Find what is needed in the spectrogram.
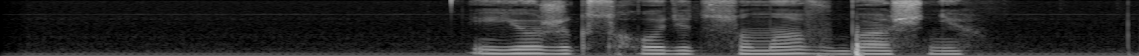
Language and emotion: Russian, neutral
